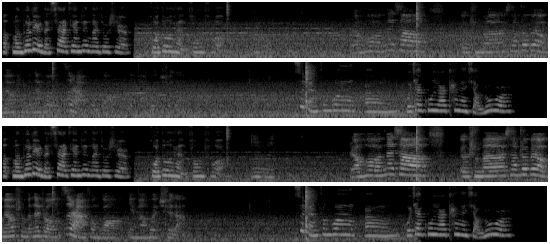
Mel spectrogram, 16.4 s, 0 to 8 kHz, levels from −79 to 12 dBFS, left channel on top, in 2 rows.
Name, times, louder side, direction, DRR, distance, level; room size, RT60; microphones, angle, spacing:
voice 1, 0.0-1.9 2.2-3.5 12.6-15.9, equal, ahead, 0.4 m, -37 dB
sound 1, 2.0-14.4, left 7 dB, 65° left, 0.3 m, -45 dB
sound 2, 3.2-13.8, right 1 dB, 20° right, 1.1 m, -49 dB
voice 2, 3.7-4.2 5.2-11.0, right 6 dB, 80° right, 0.5 m, -38 dB
3.1 x 2.9 x 2.5 m
head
